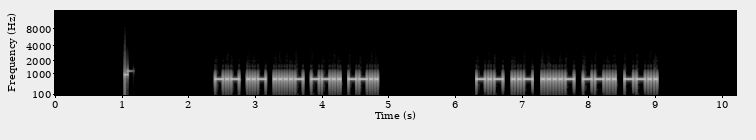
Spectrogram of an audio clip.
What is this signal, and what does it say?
Morse code, heard as a keyed tone, about 28 wpm, 700 Hz. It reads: KU4ZZ KU4ZZ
